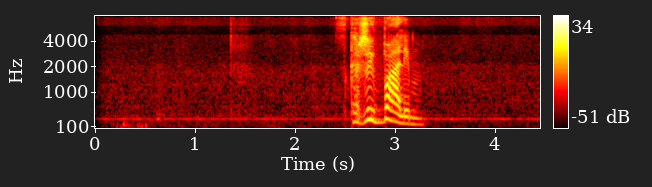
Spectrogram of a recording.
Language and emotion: Russian, angry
